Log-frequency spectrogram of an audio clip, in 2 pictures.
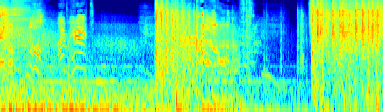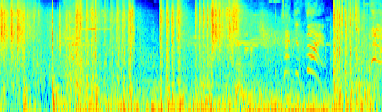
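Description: Shooter video game gunfire: repeated loud bursts of automatic fire and single shots, close and sustained, with brief lulls between volleys.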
